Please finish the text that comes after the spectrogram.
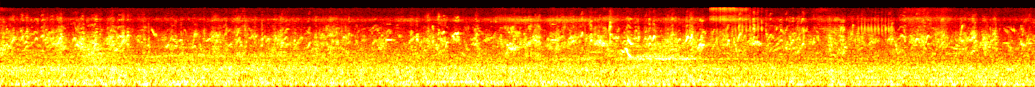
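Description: A flock of birds chirps over a rice field on a foggy, overcast morning, with scattered calls buried in a steady, dense wash of outdoor background noise throughout.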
